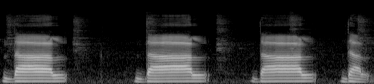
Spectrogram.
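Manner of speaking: দাল with tongue tip at upper tooth roots; drawn-out, clearly dental দাল. Shown as a demonstration. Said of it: "জিহ্বার আগা উপরে দুই দাঁতের গোড়ায় লাগিয়ে".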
